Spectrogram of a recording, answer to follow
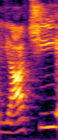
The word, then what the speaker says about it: Yachyee: this is Beautiful by yachi I think that's how you say it y a c h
